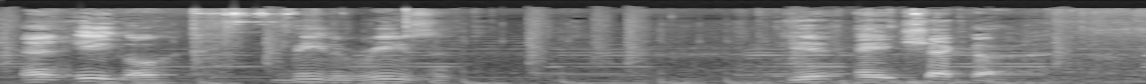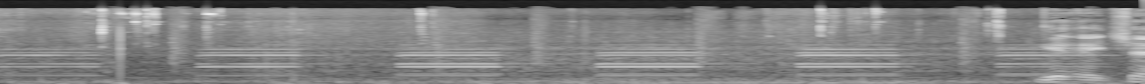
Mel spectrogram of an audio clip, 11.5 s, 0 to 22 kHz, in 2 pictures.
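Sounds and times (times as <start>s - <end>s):
speech: 0.1s - 2.4s, 3.9s - 5.2s, 10.9s - 11.4s
car alarm chirping: 2.7s - 11.3s.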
